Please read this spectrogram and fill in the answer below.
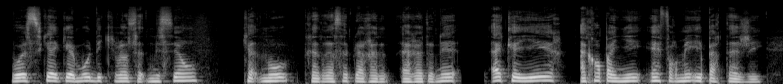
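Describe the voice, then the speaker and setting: A man speaks at a fairly slow pace in a dark, mellow tone, with a fairly high pitch. His intonation is fairly even, his loudness very even, and the background quiet. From Quebec. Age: 50s. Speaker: mental health testimony guest; guest. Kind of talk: testimony; interview answer. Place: home room.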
